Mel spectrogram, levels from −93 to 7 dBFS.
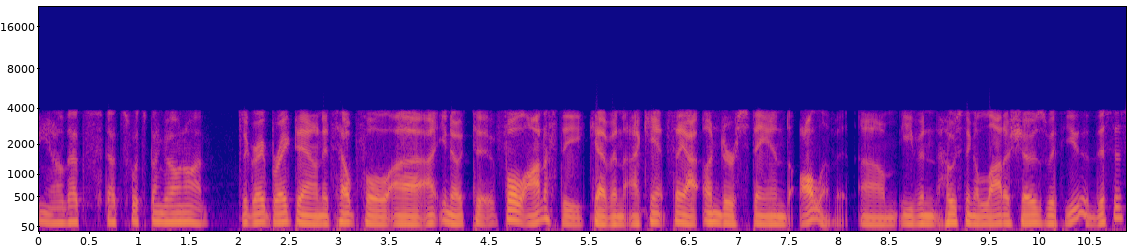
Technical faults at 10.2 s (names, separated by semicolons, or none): Bluetooth CVSD headset codec; unconcealed Bluetooth headset packet loss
